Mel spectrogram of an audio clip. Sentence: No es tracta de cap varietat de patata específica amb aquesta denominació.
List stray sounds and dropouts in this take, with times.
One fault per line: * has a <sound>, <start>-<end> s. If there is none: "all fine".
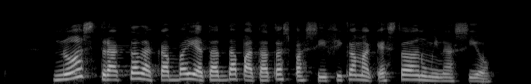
all fine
